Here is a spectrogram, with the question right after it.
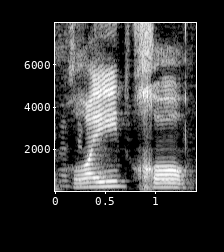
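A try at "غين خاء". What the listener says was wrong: अभी भी आपने गोल ग़ैन ख़ा, ग़ैन ख़ा, बगैर होंठ गोल हुए ग़ैन ख़ा, क्या पढ़ेंगे?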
